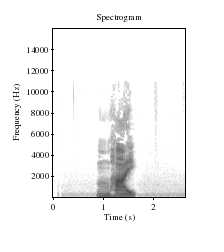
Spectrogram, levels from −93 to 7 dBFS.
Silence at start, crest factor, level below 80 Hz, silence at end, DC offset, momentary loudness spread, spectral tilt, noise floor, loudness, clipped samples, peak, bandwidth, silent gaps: 0.85 s; 24 dB; -82 dBFS; 1 s; under 0.1%; 19 LU; -4.5 dB/octave; -70 dBFS; -27 LUFS; under 0.1%; -10 dBFS; 11 kHz; none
